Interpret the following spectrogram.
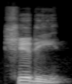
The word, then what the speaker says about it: Chitty: Chitty Chitty Bang Bang oh CH it's chit let me get that pronounced right for you Lynn Kitty with a CH Chitty Chitty Bang Bang I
